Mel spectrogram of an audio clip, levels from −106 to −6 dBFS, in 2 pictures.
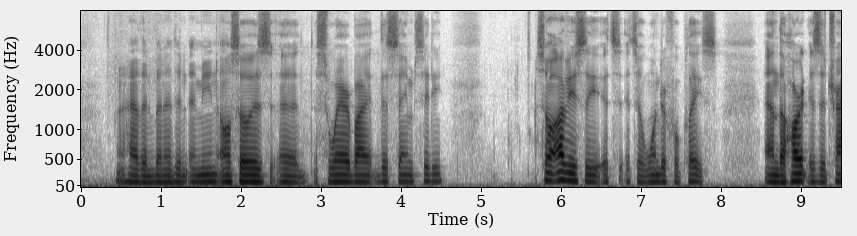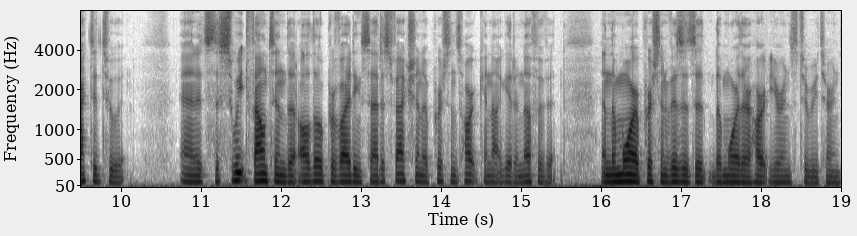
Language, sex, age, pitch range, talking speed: English, male, 20-39, 105-120 Hz, 170 wpm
